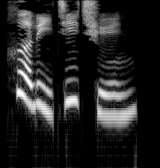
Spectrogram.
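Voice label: "鹤立鸡群", Mandarin Chinese; hsk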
